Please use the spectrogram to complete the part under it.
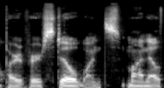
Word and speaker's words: Mon-El: So it makes sense to say Mon sometimes, but usually pronounced Mon-El. That's how they've been saying it all season, but Cat Grant still says Kira.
